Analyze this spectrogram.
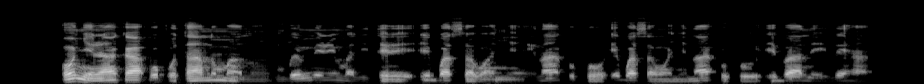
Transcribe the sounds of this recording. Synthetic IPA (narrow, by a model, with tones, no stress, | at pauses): o˦ɲe˨ɾa˦ka˦k͡pʊ˦pʊ˨ta˦a˦nʊ˦ma˨nʊ˨ŋ͡m̩˨ɡ͡be˨m̩˦mi˦ɾi˦ma˨li˨te˨ɾe˨ɪ˦ɡ͡ba˦sa˨ŋʷa˨ɲe˨na˦a˦kʊ˨kʊ˨ɪ˦ɡ͡ba˦sa˨ŋʷa˨ɲe˨na˦kʊ˨kʊ˨ɪ˦ba˦ne˨i˨le˦ɦa˦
